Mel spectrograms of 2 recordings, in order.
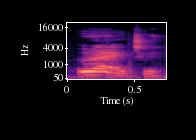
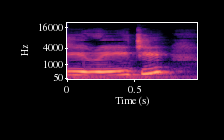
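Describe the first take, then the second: First: The vowel sounds like in red. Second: The vowel does not sound like in red. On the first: It is the simple past. "Essa pronúncia de read é similar à pronúncia de, de vermelho, red" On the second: It is the present tense. "no presente read"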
